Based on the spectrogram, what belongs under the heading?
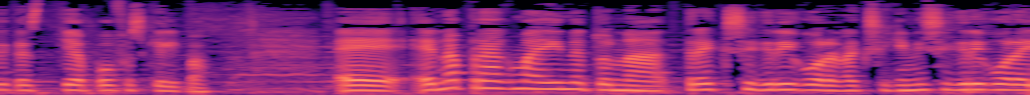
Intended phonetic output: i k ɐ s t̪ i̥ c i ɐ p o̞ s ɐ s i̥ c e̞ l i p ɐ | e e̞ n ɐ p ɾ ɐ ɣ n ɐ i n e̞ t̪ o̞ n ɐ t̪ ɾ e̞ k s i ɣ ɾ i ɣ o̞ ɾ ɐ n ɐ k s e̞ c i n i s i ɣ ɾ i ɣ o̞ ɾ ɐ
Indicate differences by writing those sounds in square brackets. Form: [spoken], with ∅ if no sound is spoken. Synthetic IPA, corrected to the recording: i k ɐ s t̪ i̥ c i ɐ p o̞ [f] ɐ s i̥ c e̞ l i p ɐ | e e̞ n ɐ p ɾ ɐ ɣ [m] ɐ i n e̞ t̪ o̞ n ɐ t̪ ɾ e̞ k s i ɣ ɾ i ɣ o̞ ɾ ɐ n ɐ k s e̞ c i n i s i ɣ ɾ i ɣ o̞ ɾ ɐ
